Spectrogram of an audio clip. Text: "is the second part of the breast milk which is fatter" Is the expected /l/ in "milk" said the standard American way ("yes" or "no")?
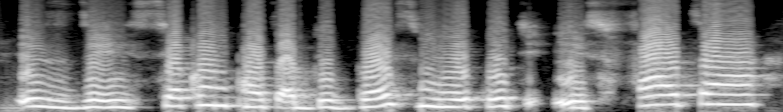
no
